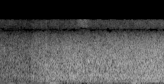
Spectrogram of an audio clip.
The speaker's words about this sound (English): They go to a pond under a waterfall.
